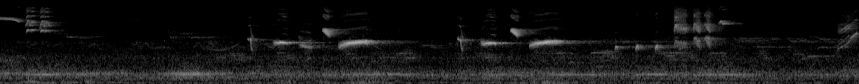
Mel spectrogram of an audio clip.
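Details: Singing song thrush at RSPB Fowlmere, February 2014, sun about to rise; loud whistled phrases repeated in pairs, separated by squeaky high flourishes and brief pauses, other thrushes singing around the reserve.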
